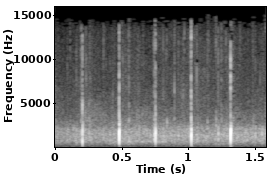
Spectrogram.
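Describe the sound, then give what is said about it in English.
A church audience claps in a slow, steady rhythm: six crisp, evenly spaced claps, fairly quiet, with no voices over them, applauding people deciding to start in-depth Bible study in the church building. “If right now you're deciding to start Bible study on April the 11th in depth in this church building, can we applaud the folks who are making that decision?”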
